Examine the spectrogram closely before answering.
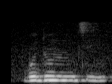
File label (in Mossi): "bũndumdi", moore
